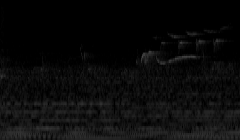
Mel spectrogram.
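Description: A few faint bird chirps and a rising whistled call in a garden with trees, sitting over a loud, steady low humming drone that runs throughout.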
